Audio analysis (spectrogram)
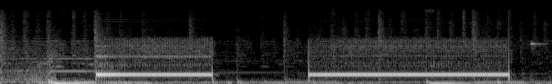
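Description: Two long, steady ringback tones of an outgoing phone call for a War of the Roses call, each about two seconds, separated by a short pause, heard clearly over a quiet line with no one talking.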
